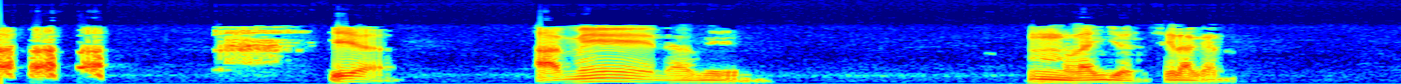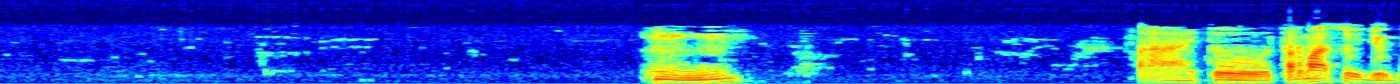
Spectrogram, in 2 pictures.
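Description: A middle-aged man speaks calmly with long pauses, heard through a broadcast microphone.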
